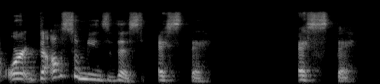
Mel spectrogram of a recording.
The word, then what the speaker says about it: este: The next is a word for east, the direction, or it also means this, este. Este. You pronounce both E's.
